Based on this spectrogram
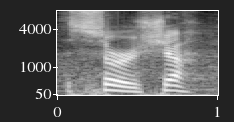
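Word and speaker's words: Saoirse: Men det är klart att Sersha, som jag tror hennes namn uttalas, Ronan, hon kommer ju inte vinna detta.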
